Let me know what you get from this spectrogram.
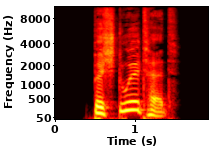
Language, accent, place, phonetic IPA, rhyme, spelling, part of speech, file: German, Germany, Berlin, [bəˈʃtuːltət], -uːltət, bestuhltet, verb, De-bestuhltet.ogg
- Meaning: inflection of bestuhlen: 1. second-person plural preterite 2. second-person plural subjunctive II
